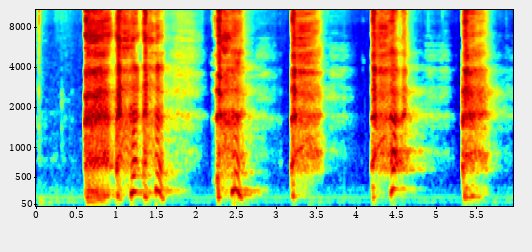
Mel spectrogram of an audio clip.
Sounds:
Throat clearing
